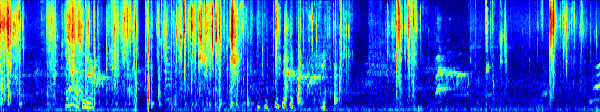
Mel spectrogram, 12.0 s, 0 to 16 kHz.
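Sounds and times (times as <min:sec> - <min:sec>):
wiring harness rustling and crinkling: 0:00.0 - 0:12.0.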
